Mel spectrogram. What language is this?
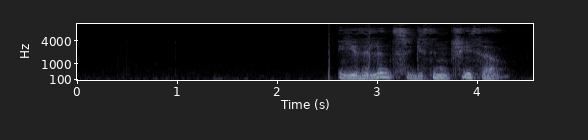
Kabyle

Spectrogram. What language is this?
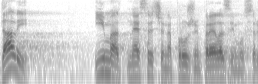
Serbian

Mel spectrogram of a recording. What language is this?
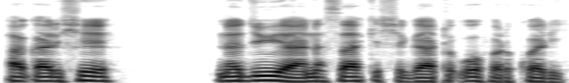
Hausa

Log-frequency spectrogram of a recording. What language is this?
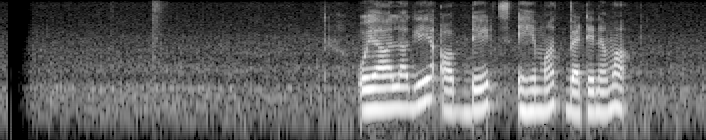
Sinhala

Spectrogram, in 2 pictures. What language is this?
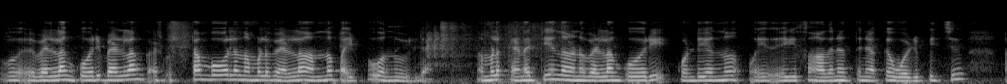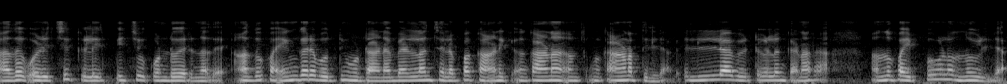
Malayalam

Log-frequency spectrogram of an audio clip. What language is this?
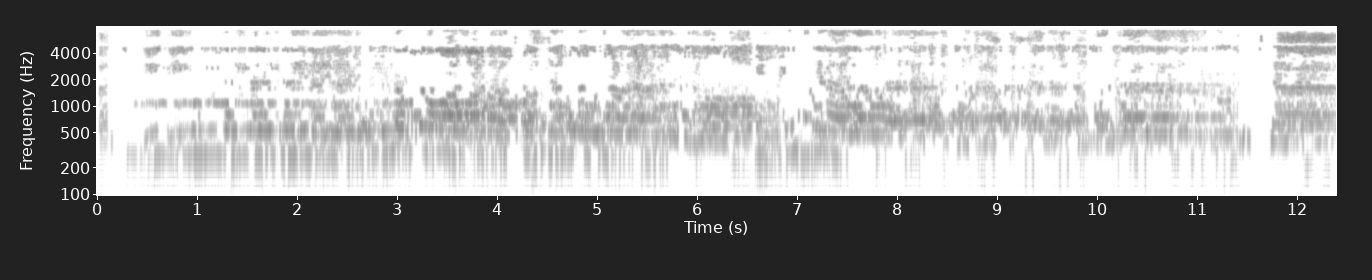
Arabic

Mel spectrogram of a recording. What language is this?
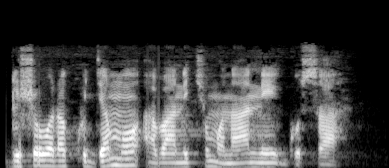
Kinyarwanda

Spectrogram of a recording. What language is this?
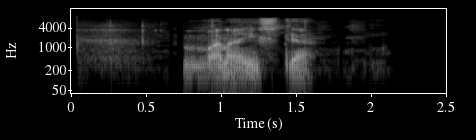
Erzya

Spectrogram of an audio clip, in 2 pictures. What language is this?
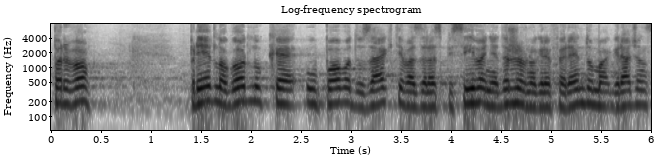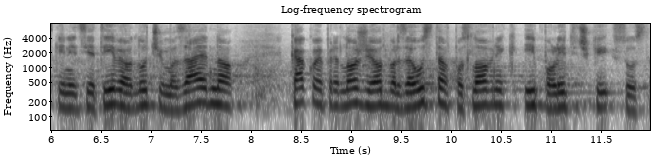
Croatian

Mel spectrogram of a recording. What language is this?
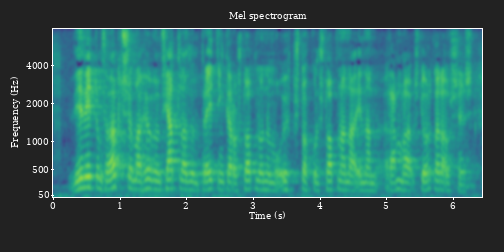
Icelandic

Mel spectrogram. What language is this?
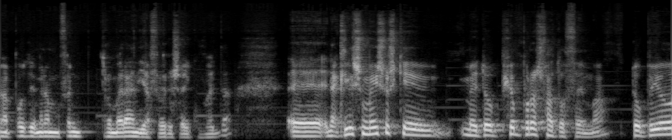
Greek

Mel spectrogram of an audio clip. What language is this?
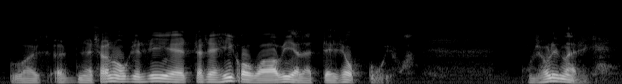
Finnish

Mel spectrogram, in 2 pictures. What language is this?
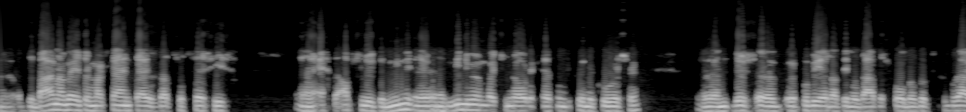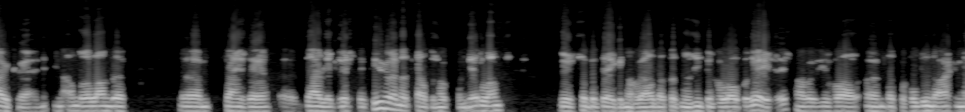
Dutch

